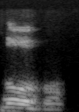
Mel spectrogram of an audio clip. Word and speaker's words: Louisville: regard so they refer it to as they pronounce it as Louisville yeah so but I was out in Lexington which is an hour and a half drive so I do go to Louisville from time to time because I got friends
